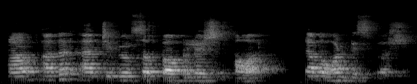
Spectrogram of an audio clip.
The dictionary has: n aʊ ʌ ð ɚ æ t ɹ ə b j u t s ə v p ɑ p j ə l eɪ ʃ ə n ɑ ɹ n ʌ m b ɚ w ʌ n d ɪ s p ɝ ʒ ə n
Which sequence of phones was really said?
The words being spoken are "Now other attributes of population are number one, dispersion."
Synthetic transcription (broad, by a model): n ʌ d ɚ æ t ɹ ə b j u t s ə v p ɑ p j ə l eɪ ʃ ə n ɑ ɹ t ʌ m ɚ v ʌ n d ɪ s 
